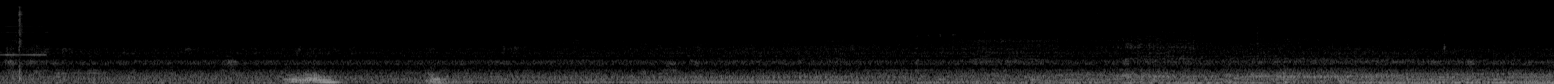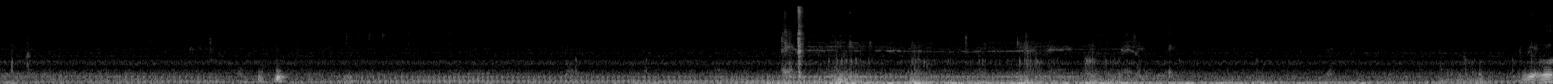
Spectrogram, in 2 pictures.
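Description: A car's engine and road noise heard from inside the cabin: a low, quiet running at first, then building and getting louder as the car moves off in the last few seconds. There are two short sounds about three and four seconds in, and a sharp knock a little past the middle.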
